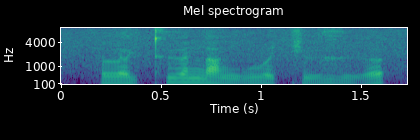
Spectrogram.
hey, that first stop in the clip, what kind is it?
aspirated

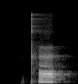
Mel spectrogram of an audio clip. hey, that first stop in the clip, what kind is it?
aspirated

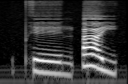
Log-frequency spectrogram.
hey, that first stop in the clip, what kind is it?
aspirated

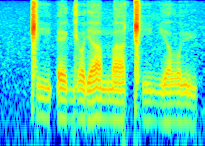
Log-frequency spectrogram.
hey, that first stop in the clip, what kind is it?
click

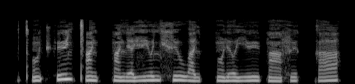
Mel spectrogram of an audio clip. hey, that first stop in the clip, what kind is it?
ejective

